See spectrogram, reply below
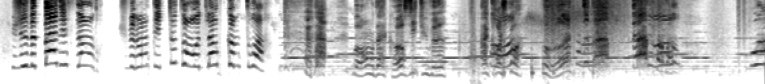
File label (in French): DOUBLAGE; Sylvanian Families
